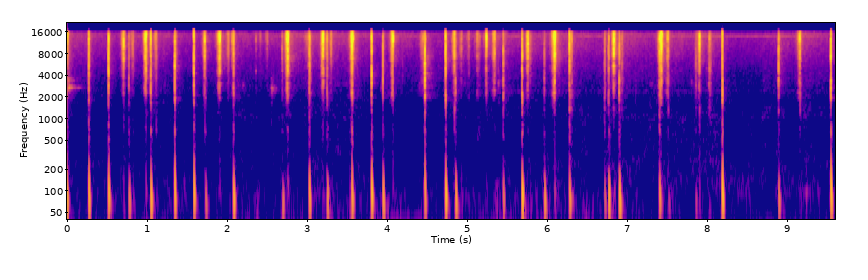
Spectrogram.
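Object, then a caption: Bead foam roller. Fingertips tap and scratch quickly on a large, hollow, red-and-white EPP bead foam roller held in front of a microphone. Irregular, fast dull thumps land with a deep low body and a crisp, bright click on top, each dying away at once. A soft, quiet scratching fills the gaps between them.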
